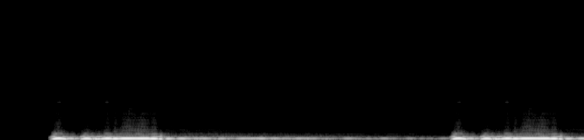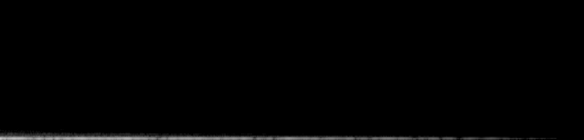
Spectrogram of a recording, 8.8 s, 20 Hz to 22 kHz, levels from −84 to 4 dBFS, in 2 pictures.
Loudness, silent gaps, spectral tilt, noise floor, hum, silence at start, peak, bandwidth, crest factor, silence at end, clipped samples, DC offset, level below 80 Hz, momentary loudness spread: -11 LUFS; none; -12.5 dB/octave; -76 dBFS; none; 0.4 s; -2 dBFS; 1.2 kHz; 14 dB; 2.9 s; under 0.1%; under 0.1%; -78 dBFS; 26 LU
